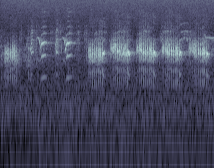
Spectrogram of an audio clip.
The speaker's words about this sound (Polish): A trzciniak zdecydowanie. Ryba, ryba, ryba, rak, rak, rak, świeżbi, świeżbi, świeżbi, trap,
